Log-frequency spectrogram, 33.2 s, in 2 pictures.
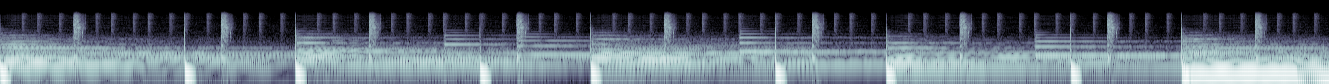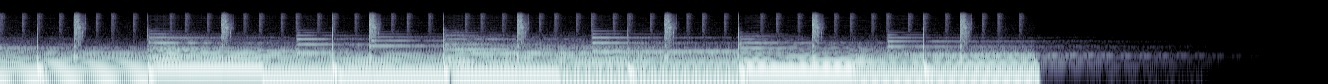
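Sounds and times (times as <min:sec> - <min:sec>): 
lo-fi music: 0:00.0 - 0:29.9.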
